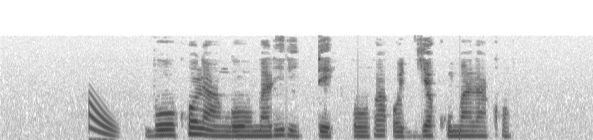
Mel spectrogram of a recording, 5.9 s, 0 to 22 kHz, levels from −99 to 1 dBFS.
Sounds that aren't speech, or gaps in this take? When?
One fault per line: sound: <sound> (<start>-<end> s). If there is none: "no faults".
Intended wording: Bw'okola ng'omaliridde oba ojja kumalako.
sound: chirp (0.9-1.2 s)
